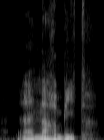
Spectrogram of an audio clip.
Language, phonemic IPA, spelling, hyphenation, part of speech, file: French, /aʁ.bitʁ/, arbitre, ar‧bitre, noun, Fr-arbitre.ogg
- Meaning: 1. mediator, arbitrator 2. referee 3. the will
